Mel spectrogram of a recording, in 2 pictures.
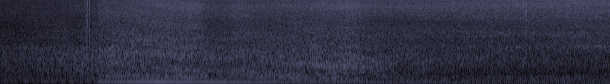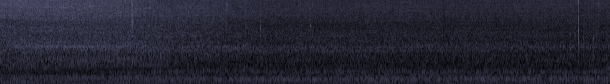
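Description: A motor vehicle passes on the road, its engine hum and tyre noise swelling about a second and a half in and fading over the next few seconds. A steady low engine hum continues after it.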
